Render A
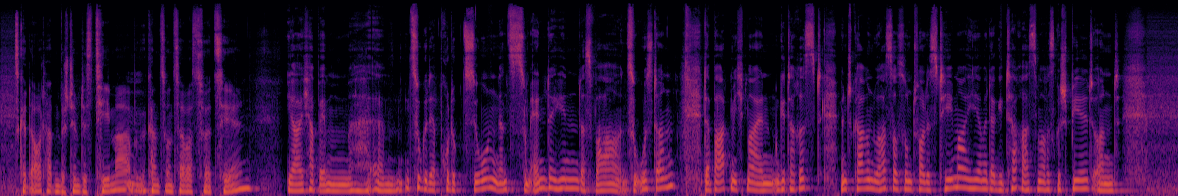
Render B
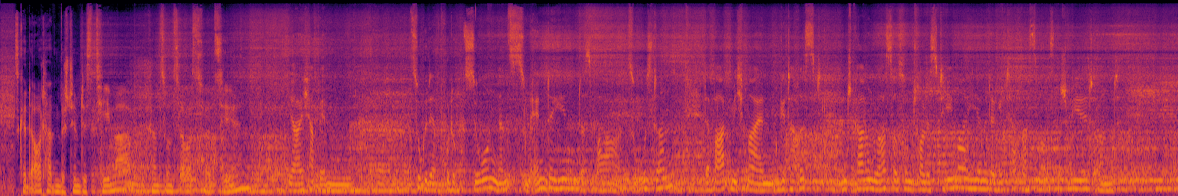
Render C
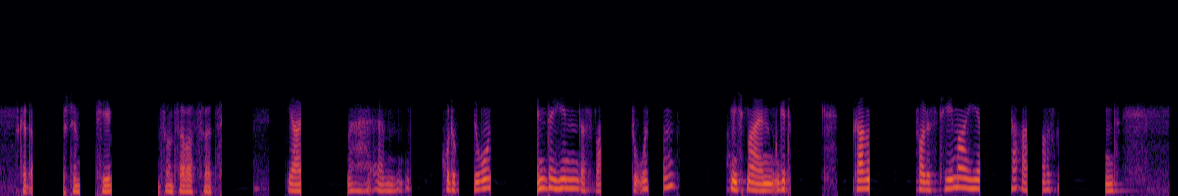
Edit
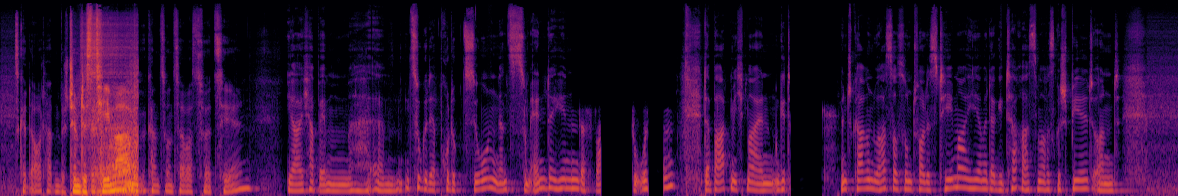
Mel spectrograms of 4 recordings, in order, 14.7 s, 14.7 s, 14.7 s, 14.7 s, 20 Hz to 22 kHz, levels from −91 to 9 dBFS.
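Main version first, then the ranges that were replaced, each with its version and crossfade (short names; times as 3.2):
A
0.87–1.72 from B
7.14–8.45 from C
9.86–10.46 from C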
